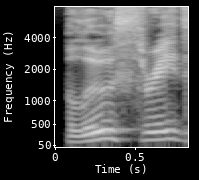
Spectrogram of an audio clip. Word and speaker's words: Blu3: Blue3 DAO, it's spelled BLU3, I think you said Blue DAO, whose mission is to empower women and help them achieve financial freedom, is being accused of financial mismanagement.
